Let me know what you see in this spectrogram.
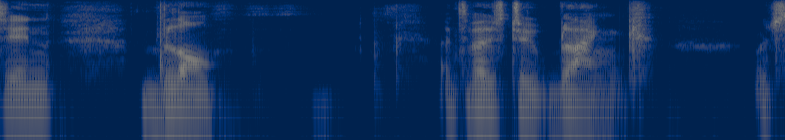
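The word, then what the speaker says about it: blanc: C in Sor uh blong it's a French word and the C is silent well it's I mean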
